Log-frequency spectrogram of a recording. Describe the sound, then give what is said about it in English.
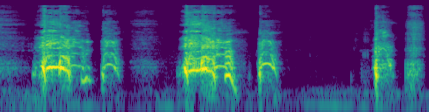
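Repeated loud coughing fits with throat clearing at a cannabis show: two harsh bursts each followed by a short hack, then a final pair of quick coughs, separated by brief silences. “Sorry about all the coughing here, but, you know, it is a cannabis show, so there will be coughing.”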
